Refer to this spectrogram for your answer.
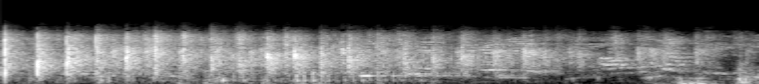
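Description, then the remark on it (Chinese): An audience claps steadily for a group of performers in qipao, a dense burst of applause with many hands overlapping. The clapping thins and fades toward the end, with faint voices underneath. “我们再给他们一个鼓掌好不好？”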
